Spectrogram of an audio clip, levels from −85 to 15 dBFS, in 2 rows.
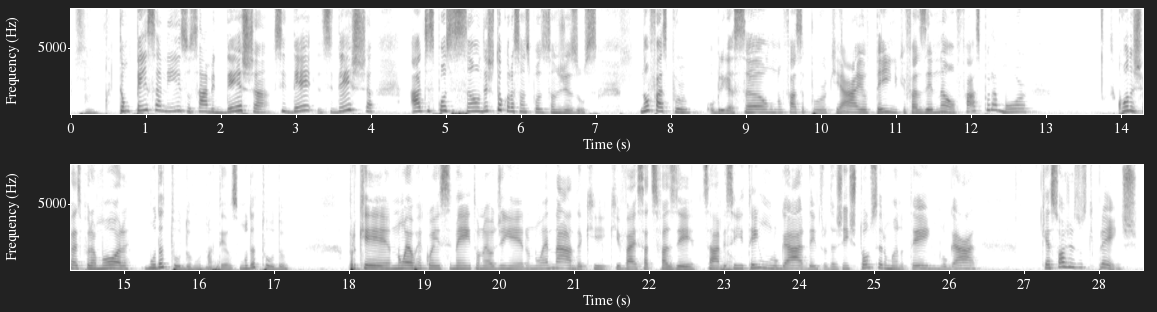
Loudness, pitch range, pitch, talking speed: -37 LUFS, 195-260 Hz, 220 Hz, 170 wpm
